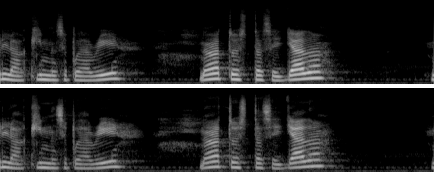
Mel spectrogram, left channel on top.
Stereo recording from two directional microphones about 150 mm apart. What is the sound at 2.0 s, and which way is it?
Speech, 50° left (ahead or behind).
